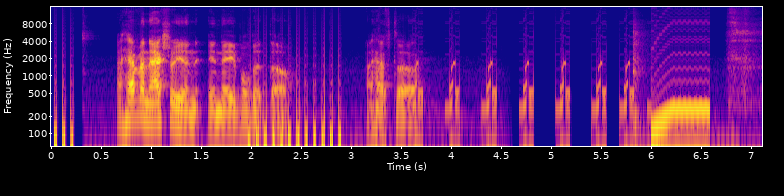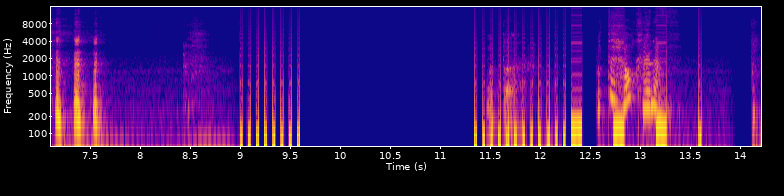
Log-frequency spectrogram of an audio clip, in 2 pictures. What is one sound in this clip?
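An arcade game plays rapid electronic beeps and jingles.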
